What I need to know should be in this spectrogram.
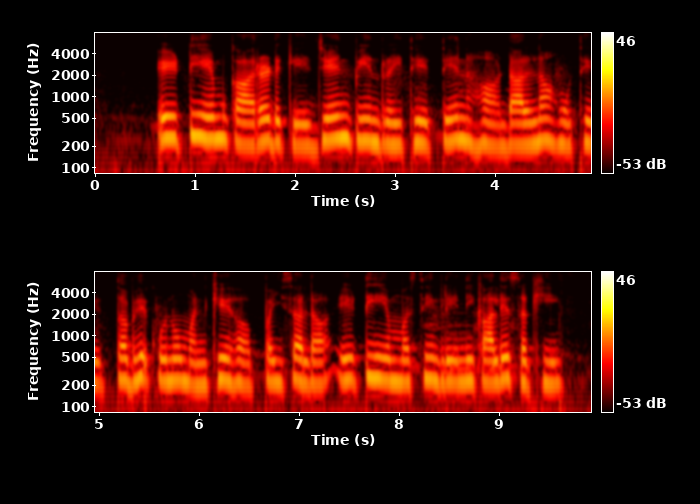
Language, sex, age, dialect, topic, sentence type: Chhattisgarhi, female, 18-24, Western/Budati/Khatahi, banking, statement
